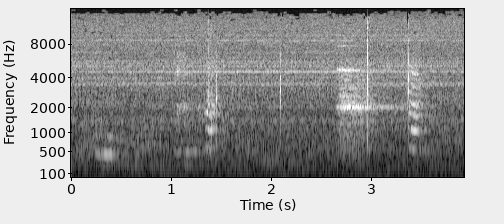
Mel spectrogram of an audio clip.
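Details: Siamese cat fussing at a rook in a tree over the road: brief, thin, high meows and chirps, one longer wavering cry near the end, over a quiet constant background hum.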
